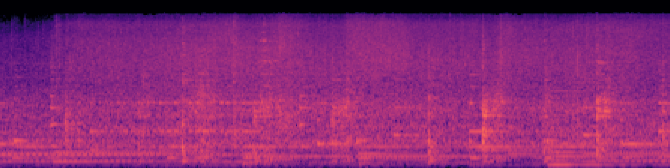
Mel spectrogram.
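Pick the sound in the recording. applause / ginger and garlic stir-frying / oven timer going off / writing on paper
ginger and garlic stir-frying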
